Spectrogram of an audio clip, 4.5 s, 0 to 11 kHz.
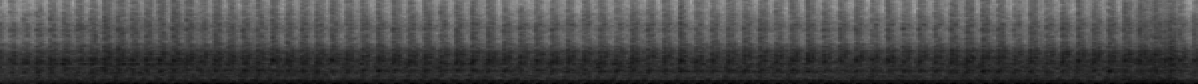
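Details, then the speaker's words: Yamaha Mio FI 125 / M3 scooter engine idling loud and harsh with a clattery, uneven mechanical rattle over the exhaust beat; rough "kemlatak" engine noise with many possible causes, to be inspected. "luar biasa kawan suara ekstrim Oke kawan ya nanti akan kita periksa poinnya suara ke matak itu sumber penyebabnya banyak"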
